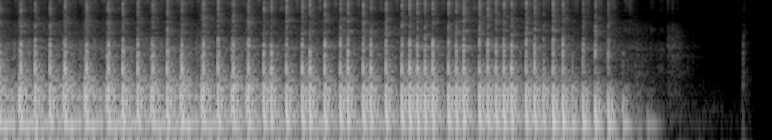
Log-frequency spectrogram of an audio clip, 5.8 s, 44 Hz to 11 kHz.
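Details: 1991 Kawasaki EN500 motorcycle that was bogging, chugging and backfiring: uneven, lumpy chugging idle with irregular beats and stumbles before it dies; rough running from a faulty ignition pickup coil upsetting the timing.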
